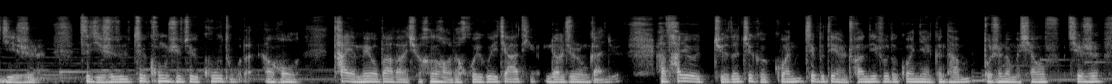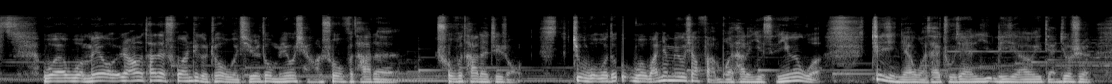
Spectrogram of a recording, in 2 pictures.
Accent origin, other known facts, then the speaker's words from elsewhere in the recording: China; 我们亚洲人，中国人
